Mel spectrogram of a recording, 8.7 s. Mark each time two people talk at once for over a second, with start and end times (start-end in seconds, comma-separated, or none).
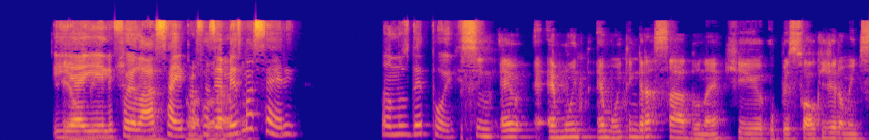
0.6-2.5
